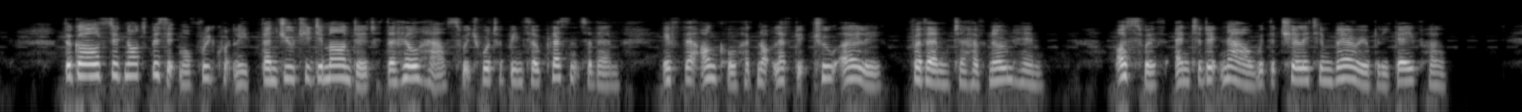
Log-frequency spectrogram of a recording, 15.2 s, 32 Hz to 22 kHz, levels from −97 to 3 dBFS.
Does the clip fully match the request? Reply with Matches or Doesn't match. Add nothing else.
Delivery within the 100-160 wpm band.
Doesn't match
